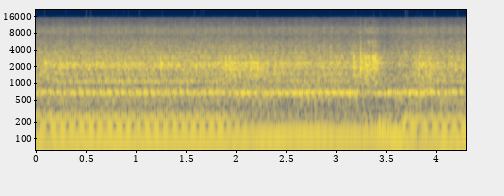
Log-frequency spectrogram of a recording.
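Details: Isuzu diesel generator engine that had a hard-starting problem, now running: loud, even idle with a constant low drone and no misses, knocks or speed hunting; healthy normal idle.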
